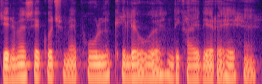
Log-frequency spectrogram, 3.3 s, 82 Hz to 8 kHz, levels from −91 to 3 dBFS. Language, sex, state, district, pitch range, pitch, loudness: Hindi, male, Uttar Pradesh, Lucknow, 105-120 Hz, 115 Hz, -16 LUFS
